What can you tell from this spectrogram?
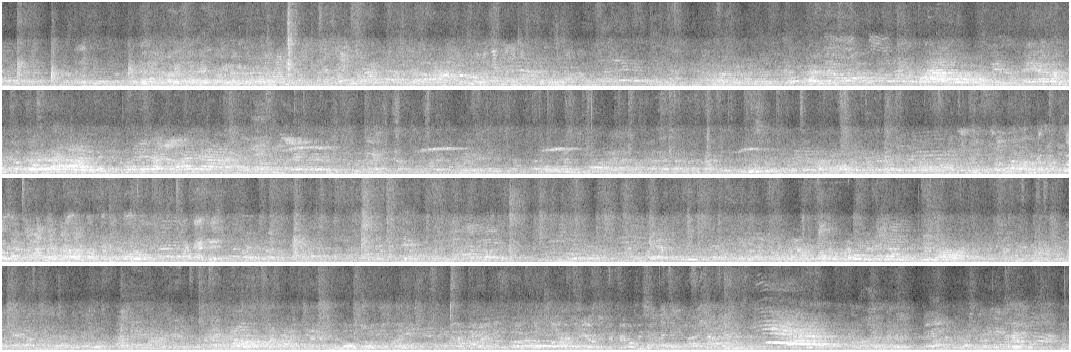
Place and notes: Students prepare for finishing their day at the courtyard of old-time Colegio Pinillos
